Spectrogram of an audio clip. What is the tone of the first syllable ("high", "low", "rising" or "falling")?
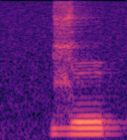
low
